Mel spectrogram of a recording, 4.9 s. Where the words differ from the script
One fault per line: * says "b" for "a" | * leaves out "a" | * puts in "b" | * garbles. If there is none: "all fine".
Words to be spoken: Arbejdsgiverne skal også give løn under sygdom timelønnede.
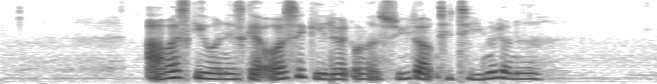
* puts in "til"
